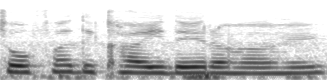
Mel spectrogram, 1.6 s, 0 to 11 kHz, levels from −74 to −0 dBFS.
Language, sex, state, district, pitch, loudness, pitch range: Hindi, female, Chhattisgarh, Rajnandgaon, 215 Hz, -22 LUFS, 205-235 Hz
